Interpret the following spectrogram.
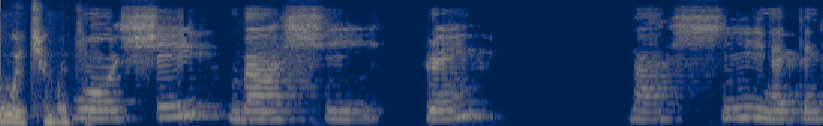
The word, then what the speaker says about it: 巴西: Então, o mais próximo de pronúncia seria Bashi, ok?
